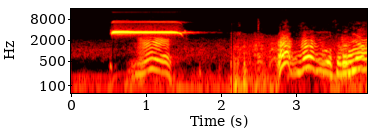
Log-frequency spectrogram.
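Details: An electronic-sounding steady high beep with an arched tone underneath opens, then the 11-year-7-month-old Dobermann Magmar Von Der Burgstätte follows with three rising-and-falling whining yelps close together.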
